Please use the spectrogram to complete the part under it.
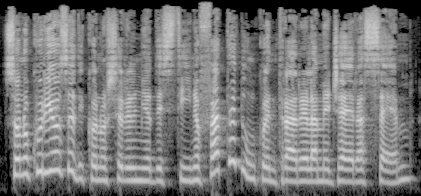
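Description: A woman voicing a haughty, imperious young noblewoman in a read-aloud novel, with a raised, loud and commanding delivery. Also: medium pitch, sing-song, normal speed.

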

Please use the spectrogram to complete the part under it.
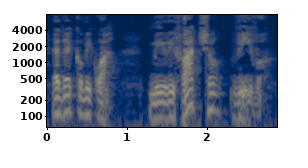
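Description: Man doing a wry ironic man, audiobook, husky low voice, agitated outbursts. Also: sing-song, pushed and bright, soft background music, exaggerated voice. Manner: ironic, agitated, quick to laugh bitterly. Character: bitter, wry man back from supposed death. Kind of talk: audiobook reading.

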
